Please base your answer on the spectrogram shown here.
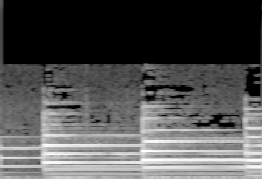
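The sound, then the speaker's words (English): A clock chime marking the quarter hour rings out clearly with three resonant bell notes struck about a second apart, each tone ringing on and overlapping the next, with no voices. “Now, how about the second characteristic chime?”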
